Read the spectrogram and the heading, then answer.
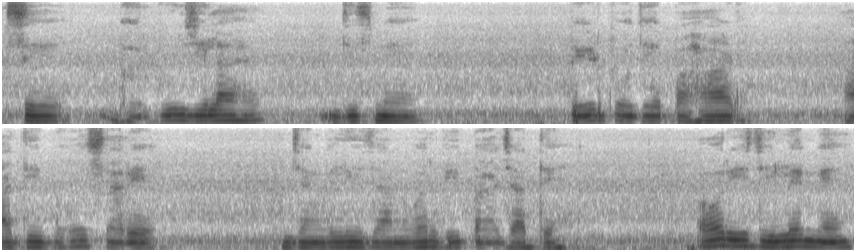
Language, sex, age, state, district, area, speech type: Hindi, male, 45-60, Uttar Pradesh, Sonbhadra, rural, spontaneous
